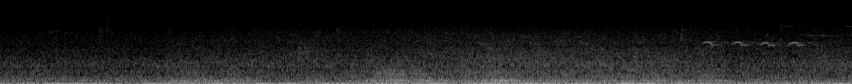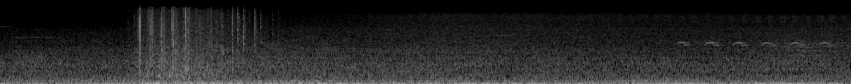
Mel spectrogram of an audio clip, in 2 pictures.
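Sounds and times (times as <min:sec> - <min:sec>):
bird wings flapping: 0:09.8 - 0:11.5.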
